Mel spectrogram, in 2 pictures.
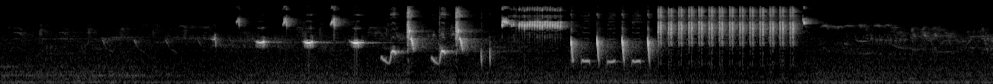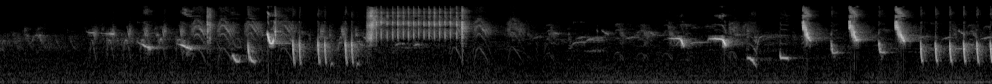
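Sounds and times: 
Thrush nightingale song: 0.0s - 19.8s.

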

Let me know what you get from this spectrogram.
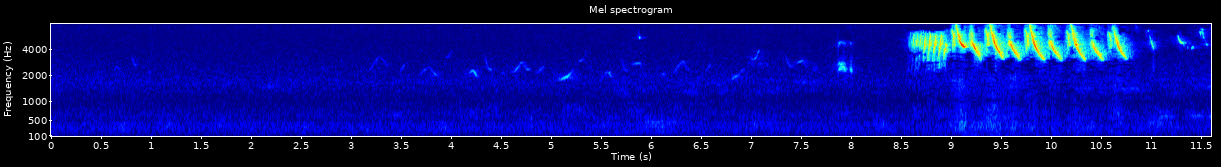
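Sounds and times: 
stripe-tailed yellow finch song with buzzing trill and down-slurred notes: 8.6s - 10.8s.

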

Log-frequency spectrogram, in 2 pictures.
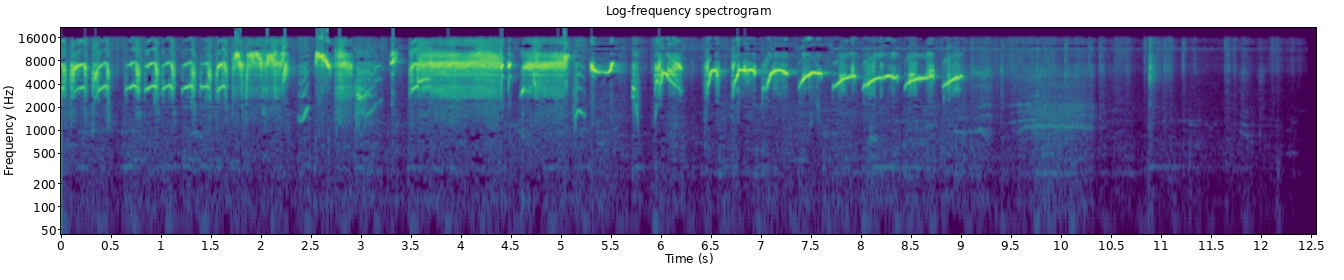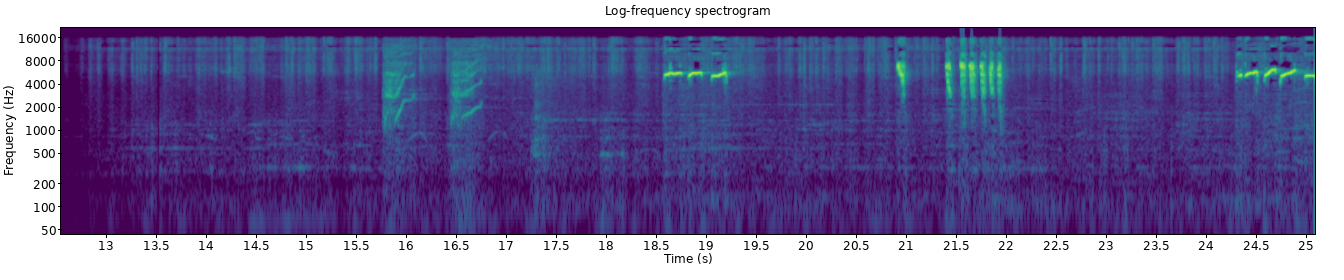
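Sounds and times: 
violaceous euphonia song: 0.0s - 9.4s, 15.8s - 16.9s, 18.6s - 19.4s, 20.8s - 22.2s, 24.0s - 25.0s.

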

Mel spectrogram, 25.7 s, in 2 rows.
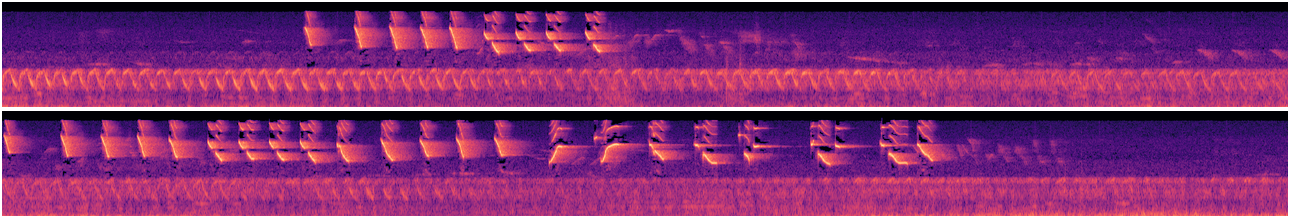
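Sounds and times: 
wavering siren-like tone: 0.0s - 25.7s
saffron finch sharp falling chips: 3.1s - 6.6s, 12.9s - 22.4s.

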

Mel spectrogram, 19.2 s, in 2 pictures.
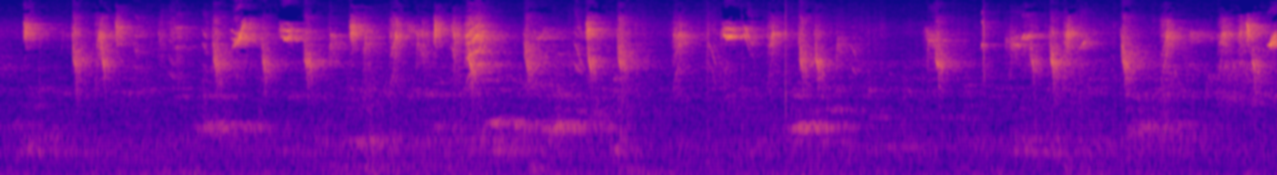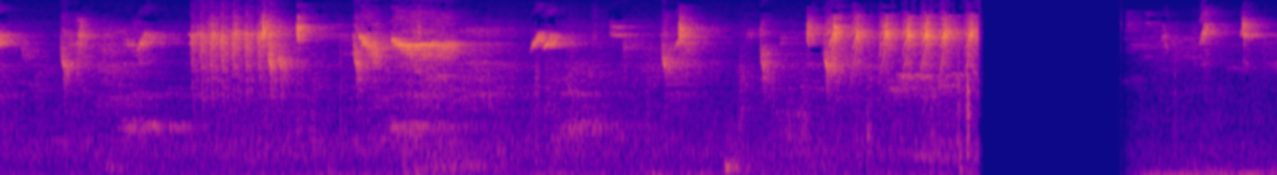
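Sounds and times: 
red-necked tanager singing: 0.0s - 16.9s, 18.0s - 19.1s.

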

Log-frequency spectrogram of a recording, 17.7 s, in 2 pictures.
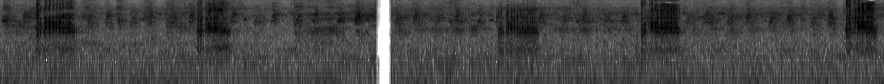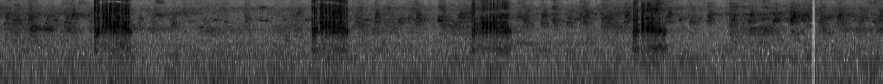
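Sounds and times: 
tricolored heron squawks: 0.0s - 1.0s, 1.7s - 3.7s, 4.6s - 11.0s, 11.7s - 12.6s, 13.2s - 14.2s, 14.8s - 17.6s.

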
